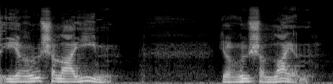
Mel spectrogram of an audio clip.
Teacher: the hirek under the mem at the end is pronounced before the mem, not after. So it's almost like a furtive hirek, which doesn't exist.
